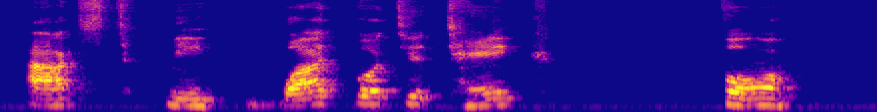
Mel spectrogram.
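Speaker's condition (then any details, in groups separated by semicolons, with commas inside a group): Cerebral palsy; affects speech and coordination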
